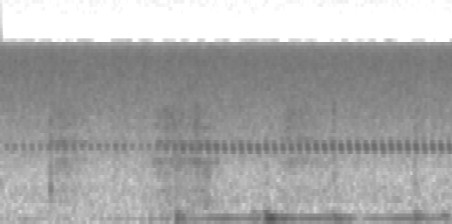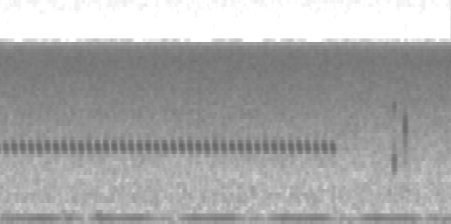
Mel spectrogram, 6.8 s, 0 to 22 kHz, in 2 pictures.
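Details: Crested Barbet singing from the tip of a dead marula tree on a sunrise drive, about 6:30 AM, 7 July 2017, Djuma, Sabi Sand, South Africa: a long, even, rapid trill like a muffled alarm clock, about five seconds, over an idling engine.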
